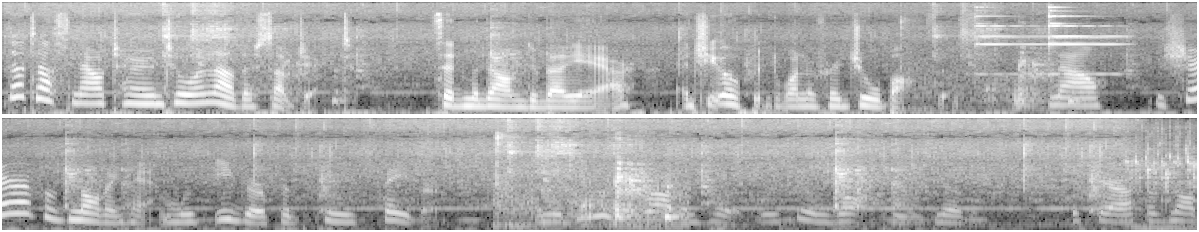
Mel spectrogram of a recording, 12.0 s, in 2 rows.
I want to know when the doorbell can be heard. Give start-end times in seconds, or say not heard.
4.4-5.7.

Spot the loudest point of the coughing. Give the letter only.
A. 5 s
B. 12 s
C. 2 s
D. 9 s
D.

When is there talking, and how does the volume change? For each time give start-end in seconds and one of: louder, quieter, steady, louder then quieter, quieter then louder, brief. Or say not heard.
0.0-11.9 quieter.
